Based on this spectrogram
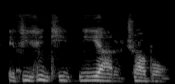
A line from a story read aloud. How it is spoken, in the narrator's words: Styles said gently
